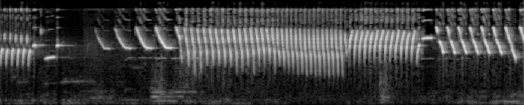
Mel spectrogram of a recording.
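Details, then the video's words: Canary singing continuously as a lure for young canaries learning to sing: falling whistled slurs lead into a long, fast buzzy trill, then more quick downward notes, with faint low background sounds. "kenari gacor panjang Cuit Cuit EMOSI, Pancingan Kenari Paud Belajar Bunyi"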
